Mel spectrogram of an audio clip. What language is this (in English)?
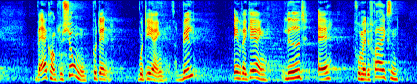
Danish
